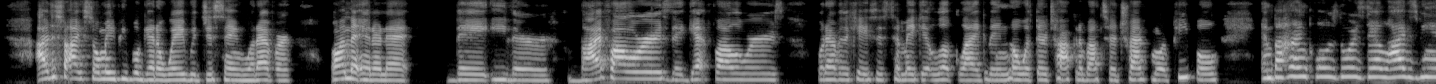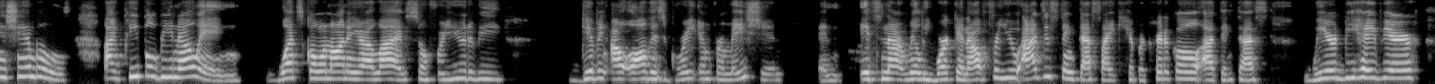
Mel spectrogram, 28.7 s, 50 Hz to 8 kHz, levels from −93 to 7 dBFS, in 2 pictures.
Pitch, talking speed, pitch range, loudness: 225 Hz, 190 wpm, 205-265 Hz, -19 LUFS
